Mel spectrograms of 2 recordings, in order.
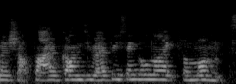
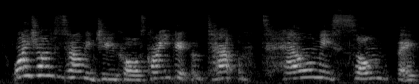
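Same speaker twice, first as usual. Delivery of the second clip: higher-pitched pleading frustration; pitched-up, fed-up plea; exasperated; 5 semitones higher than usual. Real, not acted. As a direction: demand an answer, exasperated. Exasperated plea at a vague answer.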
